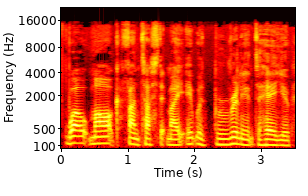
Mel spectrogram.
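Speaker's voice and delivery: ordinary delivery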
